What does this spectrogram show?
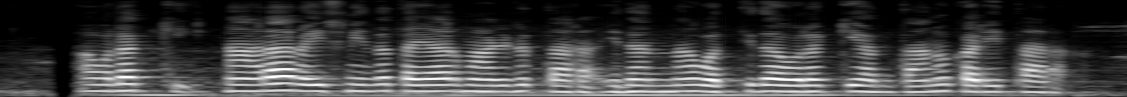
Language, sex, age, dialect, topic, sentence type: Kannada, male, 31-35, Dharwad Kannada, agriculture, statement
